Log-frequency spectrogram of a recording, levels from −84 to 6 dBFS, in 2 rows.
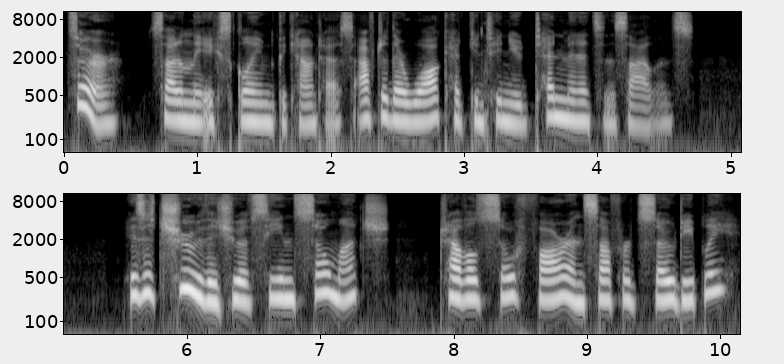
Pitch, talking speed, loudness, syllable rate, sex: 215 Hz, 175 wpm, -17 LUFS, 5.4 syllables/s, female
